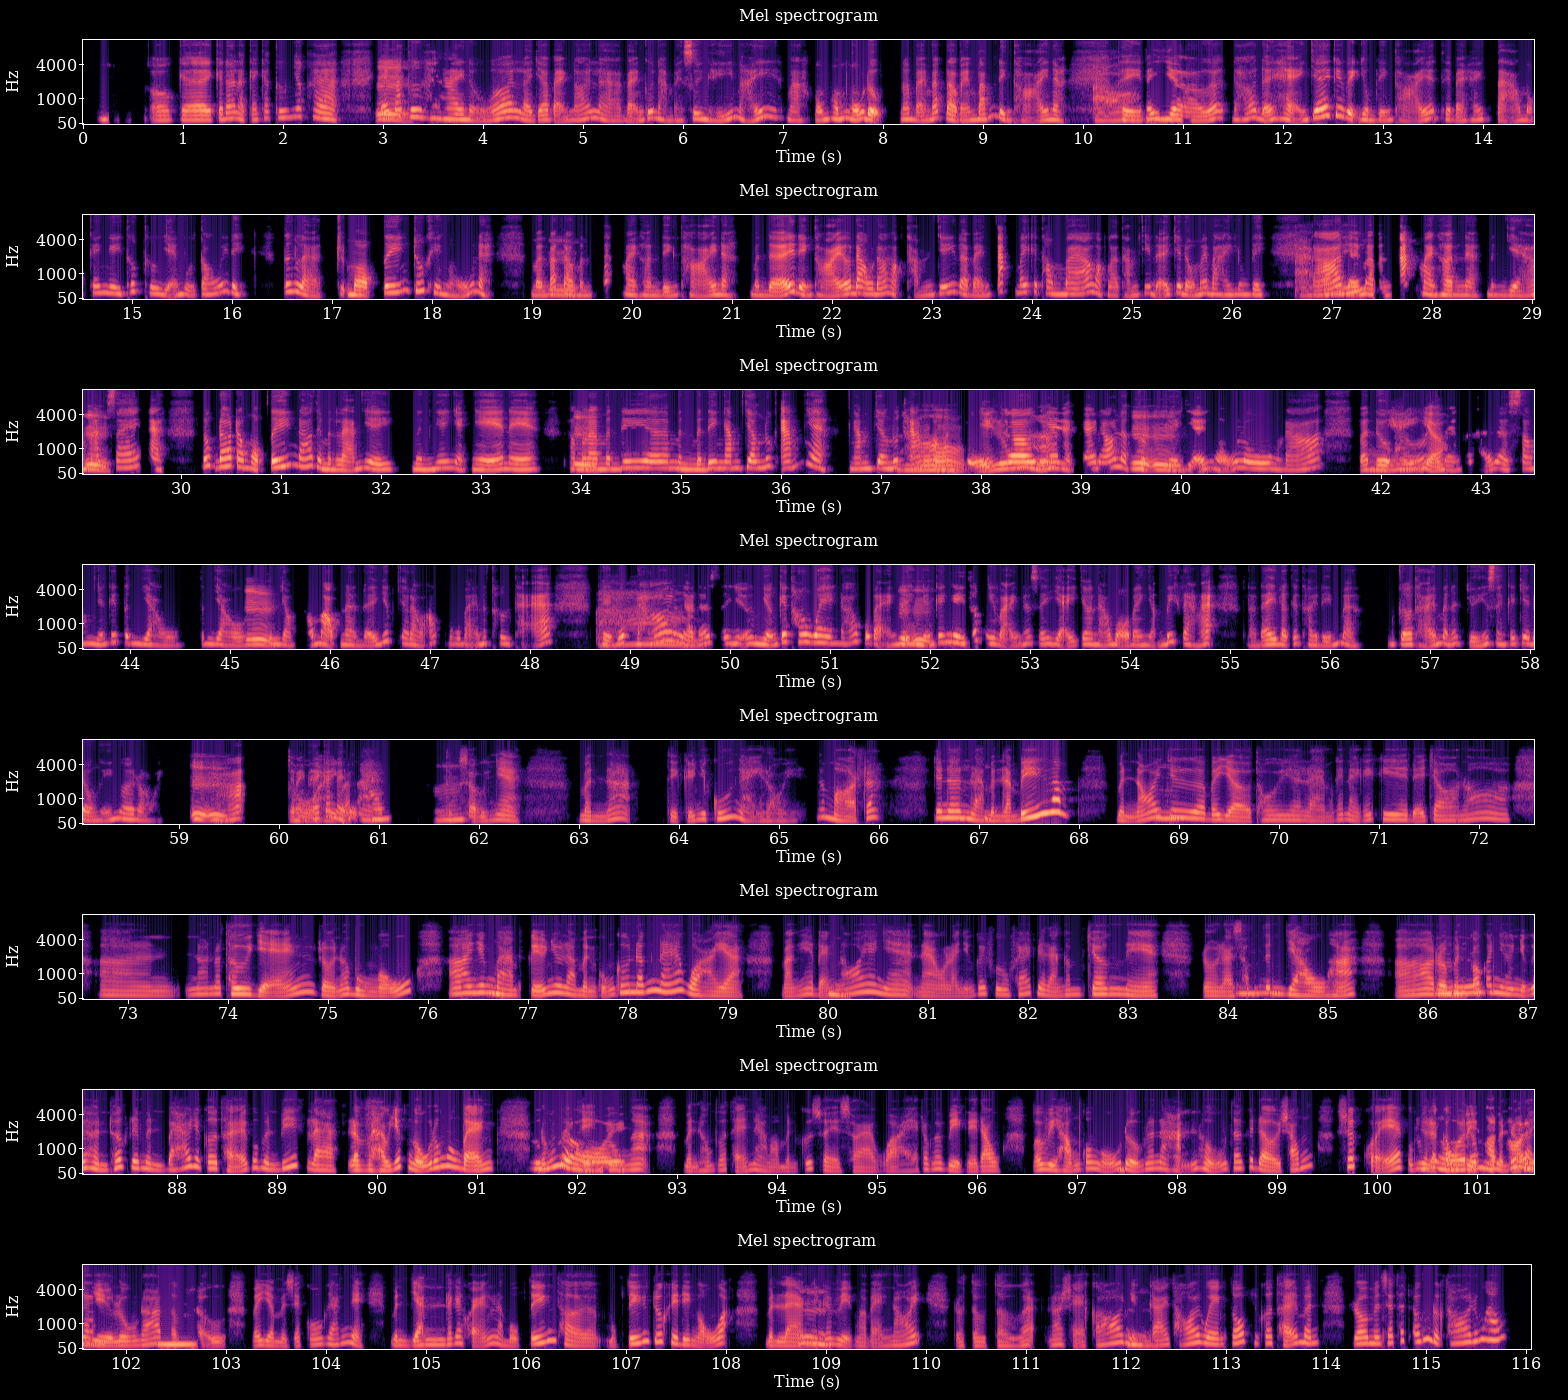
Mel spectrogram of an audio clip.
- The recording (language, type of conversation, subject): Vietnamese, advice, Khó ngủ vì suy nghĩ liên tục về tương lai
- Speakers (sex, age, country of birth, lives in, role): female, 35-39, Vietnam, Germany, advisor; female, 40-44, Vietnam, Vietnam, user
- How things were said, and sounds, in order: other background noise; tapping; "ảnh" said as "hảnh"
